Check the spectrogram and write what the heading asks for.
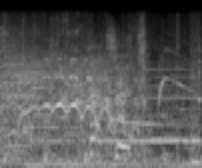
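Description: Cartoon sound effect of a horse whinnying: a high, wavering call through the first half, then a short rising-and-falling call near the end, over a held music tone.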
